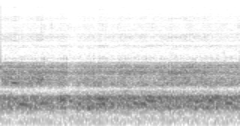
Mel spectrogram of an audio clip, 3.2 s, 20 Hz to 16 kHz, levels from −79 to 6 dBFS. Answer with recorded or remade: recorded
